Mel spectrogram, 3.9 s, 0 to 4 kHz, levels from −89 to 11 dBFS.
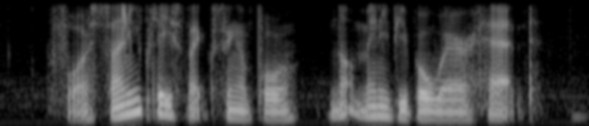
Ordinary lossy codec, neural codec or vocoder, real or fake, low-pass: none; none; real; 3.6 kHz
